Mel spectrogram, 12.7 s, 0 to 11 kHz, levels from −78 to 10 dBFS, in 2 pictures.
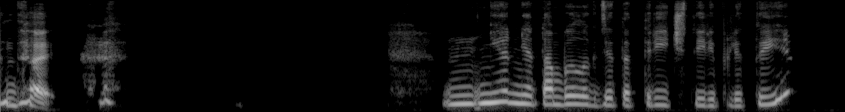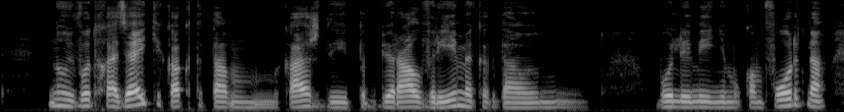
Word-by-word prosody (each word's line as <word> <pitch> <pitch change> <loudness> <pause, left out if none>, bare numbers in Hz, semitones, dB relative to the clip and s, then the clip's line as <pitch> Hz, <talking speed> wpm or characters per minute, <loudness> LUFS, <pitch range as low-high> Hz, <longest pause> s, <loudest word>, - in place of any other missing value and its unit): дай. 335 - +5 2.9
Н 250 -1 +1
нет 300 +2 +5
нет, 260 -3 +1
там 230 0 +3
было 240 0 +1
где-то 200 -1 -5
3-4 210 -2 -6
плиты. 230 - -4 0.8
Ну 195 -1 -1
и - - -3
вот, 190 +2 +1
хозяйки 190 +8 +4
как-то 165 -8 -1
там 150 - -3
каждый 155 -3 +1
подбирал 160 +1 +2
время, 165 +5 0
когда 145 0 -4
он 145 - -8 0.5
более-менее 160 -1 0
ему 155 0 -8
комфортно. 175 +3 +1
180 Hz, 110 wpm, -26 LUFS, 155-230 Hz, 2.9 s, дай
